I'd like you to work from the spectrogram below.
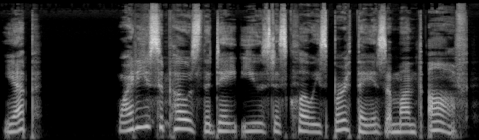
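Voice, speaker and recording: A woman's voice: mid-range voice, a little slow, darkish tone, dry recording, studio quality, close to an everyday voice. A woman voicing an eager young woman sleuth. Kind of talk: audiobook character voice.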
